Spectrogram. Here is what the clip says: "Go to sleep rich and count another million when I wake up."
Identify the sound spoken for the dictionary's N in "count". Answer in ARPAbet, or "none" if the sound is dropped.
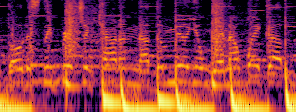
none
